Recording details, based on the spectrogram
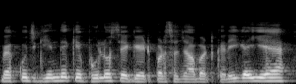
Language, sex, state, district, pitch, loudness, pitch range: Hindi, male, Uttar Pradesh, Shamli, 150 Hz, -15 LUFS, 135-160 Hz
